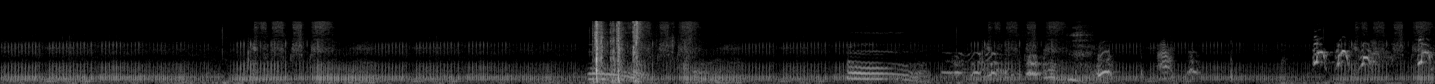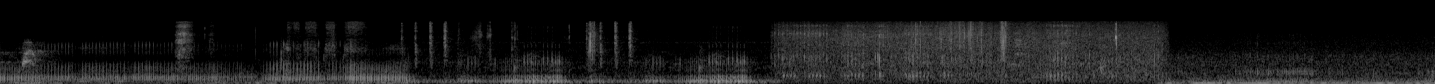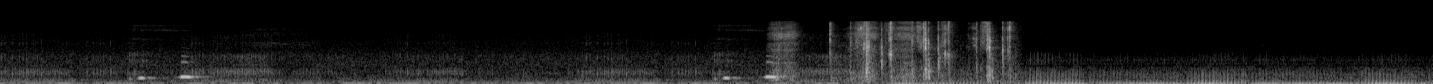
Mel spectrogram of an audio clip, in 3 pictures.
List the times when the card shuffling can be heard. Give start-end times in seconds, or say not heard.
5.9-6.9, 18.9-20.4, 37.0-38.9.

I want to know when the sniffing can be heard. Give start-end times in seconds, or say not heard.
10.2-11.0, 15.7-16.5, 36.4-37.9.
